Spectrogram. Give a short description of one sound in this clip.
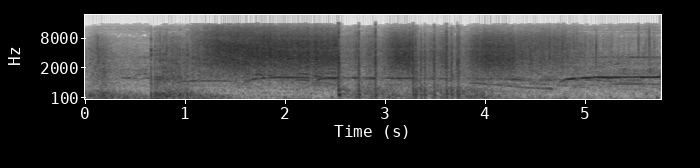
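Crackling fireworks fizz loudly overhead.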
